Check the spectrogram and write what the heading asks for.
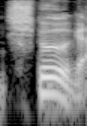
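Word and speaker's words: zhoug: Shkoug. I think it's pronounced shkoug.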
